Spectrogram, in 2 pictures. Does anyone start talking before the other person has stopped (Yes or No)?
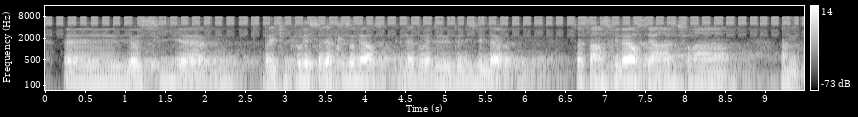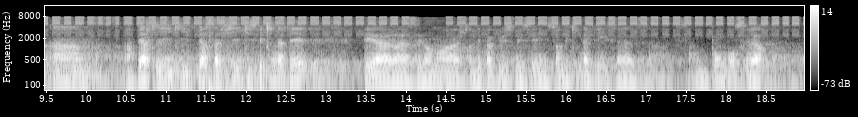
No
